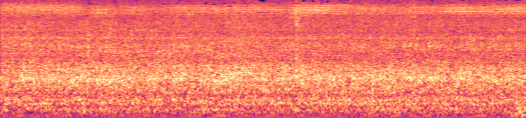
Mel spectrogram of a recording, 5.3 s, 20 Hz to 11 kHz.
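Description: Kiha 200 diesel railcar running along the line: a steady rumble of wheels on rail and engine, with no distinct beat of rail joints.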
